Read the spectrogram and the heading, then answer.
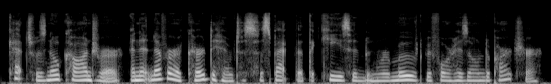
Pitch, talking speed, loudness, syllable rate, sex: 185 Hz, 240 wpm, -19 LUFS, 6.6 syllables/s, female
